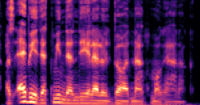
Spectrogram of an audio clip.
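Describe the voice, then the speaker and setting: A man's voice: deep voice, expressive, mellow, no echo, studio quality. Figure: man doing a worried old village man. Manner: grave, pleading.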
